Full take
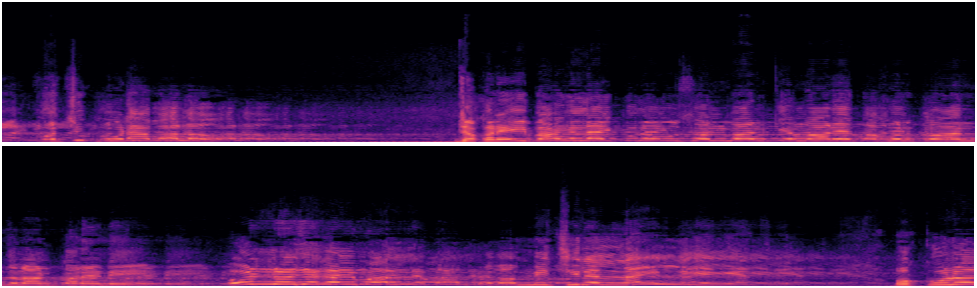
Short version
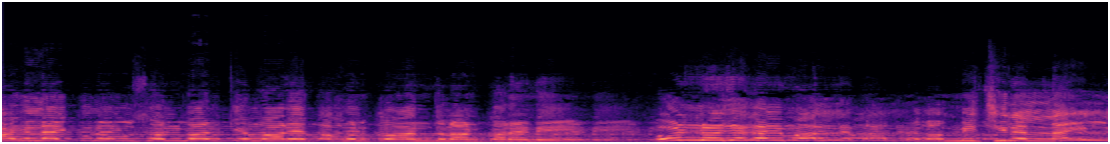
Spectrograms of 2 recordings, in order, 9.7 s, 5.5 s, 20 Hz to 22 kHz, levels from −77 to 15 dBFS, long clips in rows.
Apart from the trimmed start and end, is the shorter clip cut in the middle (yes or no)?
no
